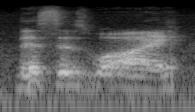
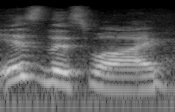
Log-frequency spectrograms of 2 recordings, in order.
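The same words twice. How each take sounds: First: "This is why." said flat as a statement, weight on "is"; statement, stress on is. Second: "Is this why?" asked as a question, "Is" up front; question, stress on is. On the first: Reader showing her misreading, "This is why." as a statement. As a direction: state it, pressing "is". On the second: Reader correcting herself, asking "Is this why?" as a question. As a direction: ask it, leaning on "Is". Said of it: "Oh, sorry". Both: Shown as a demonstration.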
